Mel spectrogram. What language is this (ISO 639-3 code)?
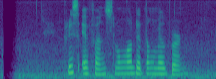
jav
